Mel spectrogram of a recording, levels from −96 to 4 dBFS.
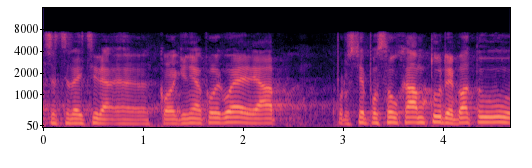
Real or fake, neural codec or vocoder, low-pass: fake; codec, 16 kHz, 4 kbps, FunCodec, trained on LibriTTS, 50 frames a second; 7.2 kHz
